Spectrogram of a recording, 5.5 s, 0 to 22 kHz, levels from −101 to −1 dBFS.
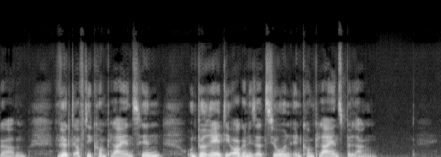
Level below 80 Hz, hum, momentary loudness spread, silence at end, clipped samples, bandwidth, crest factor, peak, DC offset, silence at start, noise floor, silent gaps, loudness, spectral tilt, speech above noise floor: -64 dBFS; none; 14 LU; 0.8 s; under 0.1%; 15.5 kHz; 18 dB; -2 dBFS; under 0.1%; 0 s; -55 dBFS; none; -20 LUFS; -4.5 dB/octave; 35 dB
